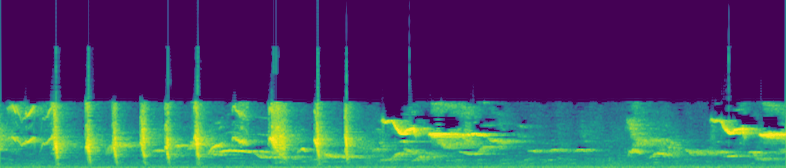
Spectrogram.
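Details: A white-rumped shama offered for sale sings: a rapid series of sharp clicking notes, then bright whistled phrases and high sweeping notes with short pauses.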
